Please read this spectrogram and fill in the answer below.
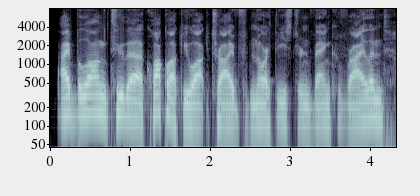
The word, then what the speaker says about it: Kwakwaka’wakw: Well, you always got to say it like this. Do the walk of the Kwakwaka’wakw. Say the whole thing. – Do the walk of the Kwakwaka’wakw.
